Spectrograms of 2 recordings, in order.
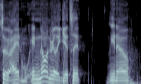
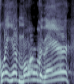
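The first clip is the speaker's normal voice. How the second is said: high, astonished question; pitched-up amazed stranger; stunned disbelief; 13 semitones higher than usual. Retold or imitated. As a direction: play the guy who can't believe it. Delivery guy stunned by more books.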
